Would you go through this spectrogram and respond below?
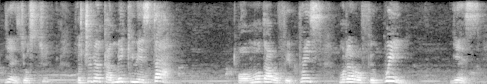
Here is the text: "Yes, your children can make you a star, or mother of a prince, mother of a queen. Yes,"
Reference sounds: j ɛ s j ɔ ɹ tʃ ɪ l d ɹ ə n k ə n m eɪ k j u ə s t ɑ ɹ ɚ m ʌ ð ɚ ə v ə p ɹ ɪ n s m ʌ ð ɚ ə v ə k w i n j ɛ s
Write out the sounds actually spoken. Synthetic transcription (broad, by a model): j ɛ s j ɔ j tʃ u d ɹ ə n k ə n m eɪ k j u ə s t ɑ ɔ m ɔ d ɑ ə f ə p ɹ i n s m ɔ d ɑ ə f ə k w i n j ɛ s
